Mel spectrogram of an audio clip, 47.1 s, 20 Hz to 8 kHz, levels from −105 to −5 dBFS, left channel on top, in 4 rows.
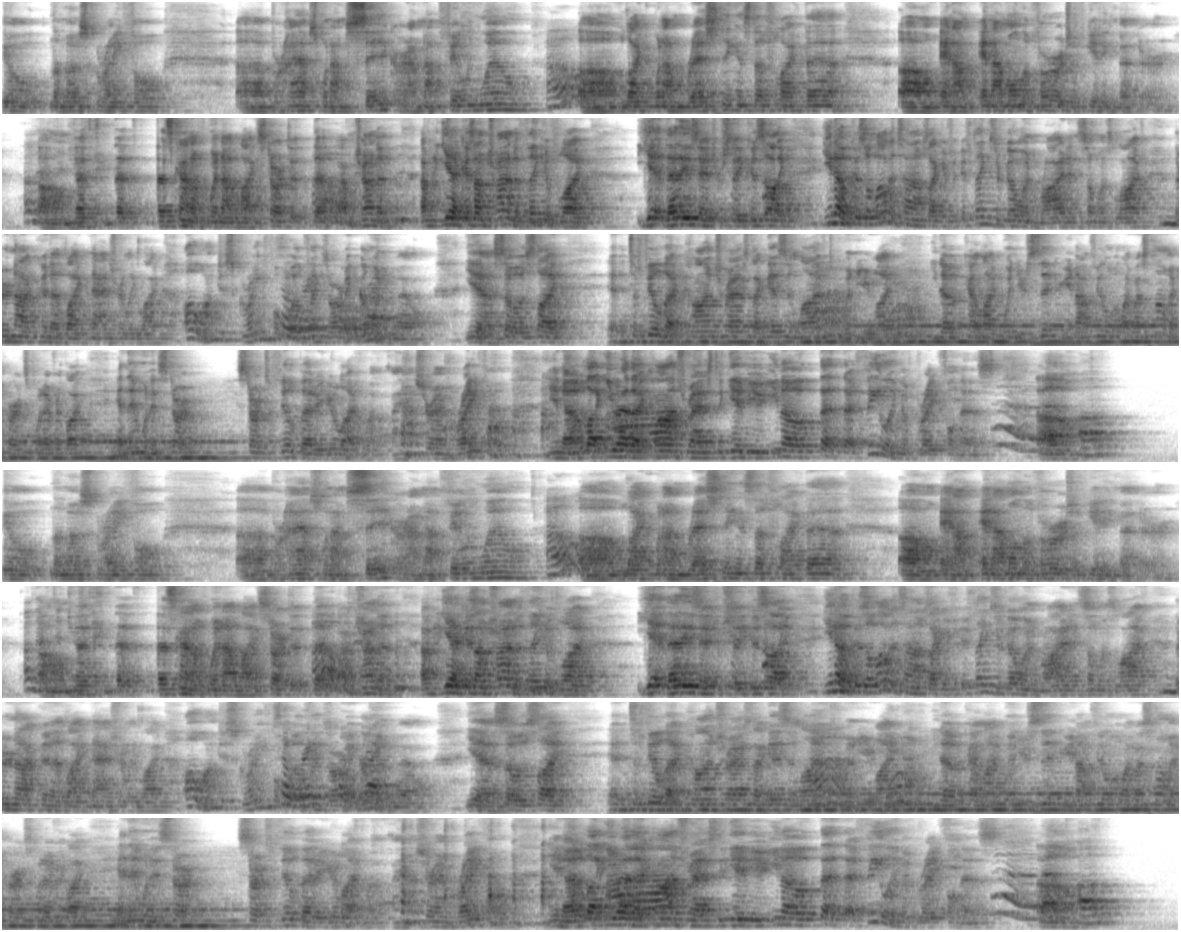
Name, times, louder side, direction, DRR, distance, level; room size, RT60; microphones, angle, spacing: voice 1, 0.0-5.2 5.8-11.6 12.1-13.0 13.3-32.4 32.8-37.2 37.7-40.3 40.8-46.0, left 2 dB, 85° left, 0 dB, 2.2 m, -32 dB
voice 2, 5.4-6.0 12.0-12.9 14.9-15.4 17.0-17.2 19.0-19.4 23.3-23.5 26.2-27.4 31.6-32.0 32.3-32.8 36.4-36.6 39.0-39.4 40.1-40.2 41.3-42.0 44.8-44.9 45.2-46.3, right 2 dB, 85° right, -1 dB, 2.8 m, -35 dB
sound 1, 29.6-37.8, equal, 25° right, 2.3 m, -37 dB
11.5 x 4.0 x 5.2 m, 0.75 s
head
